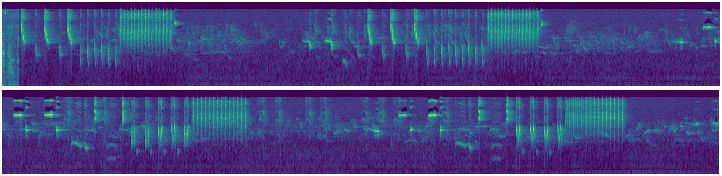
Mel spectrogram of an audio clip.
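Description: Birds chirping and calling, with short chirps and whistled glides. About every seven to eight seconds the same sequence comes round: a fast rattling trill, then about a second of buzzy hiss.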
